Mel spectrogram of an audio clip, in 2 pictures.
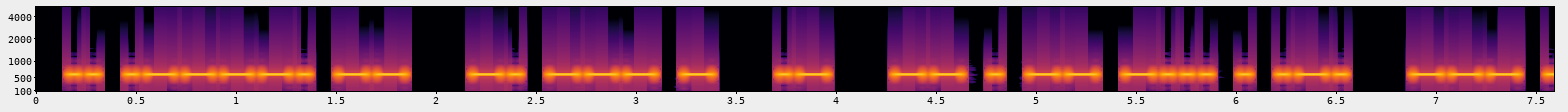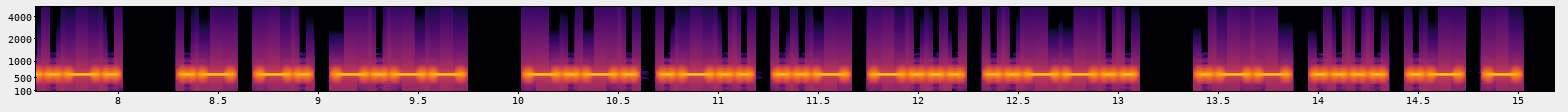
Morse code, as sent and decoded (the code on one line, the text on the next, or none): .. .----. -- / -. --- - / .- / -- . -- -... .-. / --- ..-. / .- -. -.-- / -.-. .-.. ..- -... ..--.. / .-- .... .- -
I'M NOT A MEMBER OF ANY CLUB? WHAT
